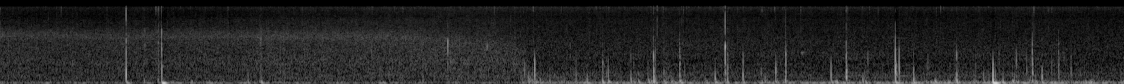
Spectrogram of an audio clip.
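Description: Rain falling: a steady hiss with scattered sharp drips of drops landing close by. The drips come more often from about halfway through, with a few louder ones.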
